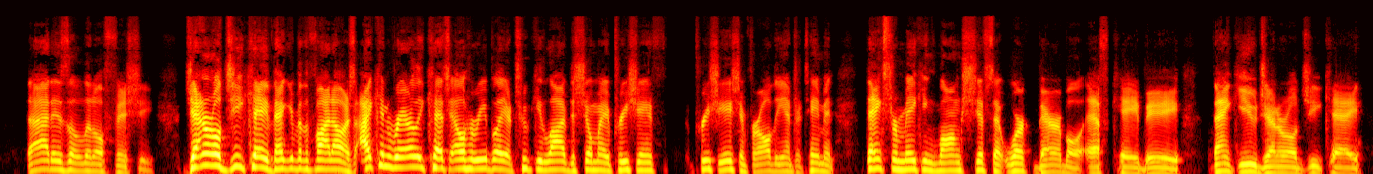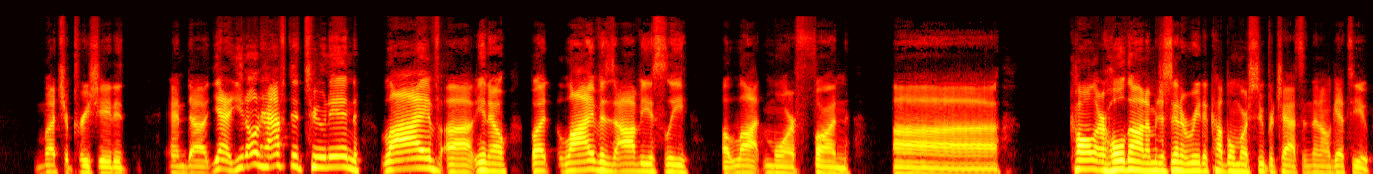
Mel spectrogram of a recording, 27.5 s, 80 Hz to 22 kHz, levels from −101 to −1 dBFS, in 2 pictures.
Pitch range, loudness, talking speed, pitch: 115-160 Hz, -25 LUFS, 190 wpm, 140 Hz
